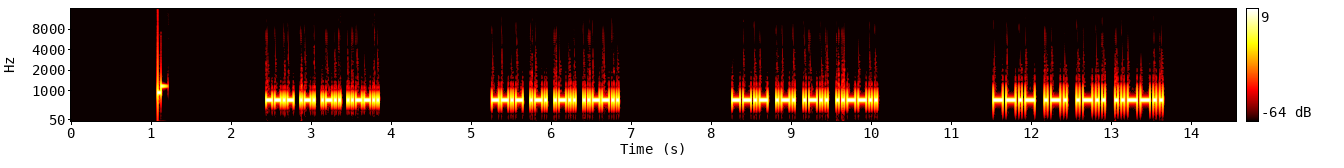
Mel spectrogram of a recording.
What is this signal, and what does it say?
Morse code, heard as a keyed tone, about 37 wpm, 700 Hz. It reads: QRL? QRL? QRL? QRL?
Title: Speed-Racing Common QSO Phrases - 30wpm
